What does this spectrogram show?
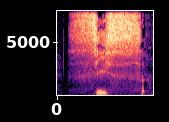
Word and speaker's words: six: And be careful here, because even if it's ending with this X, well, you'll have to pronounce it like S, S, okay? So you get the six pronunciation, six, six, okay? So it's not six, it's six, all right?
